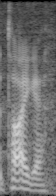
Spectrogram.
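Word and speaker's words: taiga: And this endless forest is called the tiger.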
